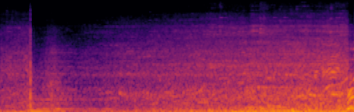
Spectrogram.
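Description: A group of men sing loudly together.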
